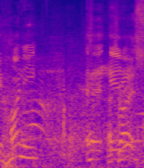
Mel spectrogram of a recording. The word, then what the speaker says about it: Ronny: big kick like pederizo for the people at home who don't understand the portuguese language when we say honey that's how you pronounce an r in portuguese so uh when he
